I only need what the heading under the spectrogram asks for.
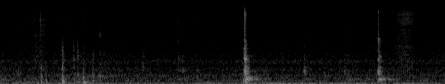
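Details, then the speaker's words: Soundstream XXX-15000D car amplifier on first power-up after component replacement, sending sharp scattered ticks and pops through the speaker over a quiet background. "Il s'est allumé, mais j'entends des petits sons."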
